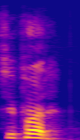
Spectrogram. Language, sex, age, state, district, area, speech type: Kashmiri, male, 18-30, Jammu and Kashmir, Pulwama, rural, read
